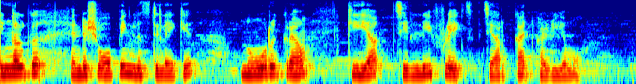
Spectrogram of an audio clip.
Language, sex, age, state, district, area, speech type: Malayalam, female, 18-30, Kerala, Kottayam, rural, read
